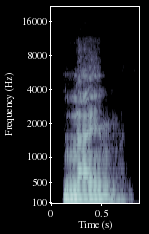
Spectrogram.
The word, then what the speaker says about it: Naim: Naim. – All right. Sorry about that. – No worries. – All right, so Ken, give us an introduction. – My name is Ken Naim.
